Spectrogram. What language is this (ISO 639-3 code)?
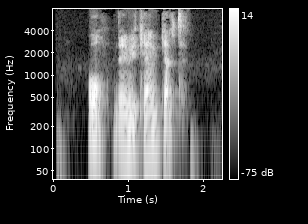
swe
